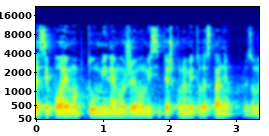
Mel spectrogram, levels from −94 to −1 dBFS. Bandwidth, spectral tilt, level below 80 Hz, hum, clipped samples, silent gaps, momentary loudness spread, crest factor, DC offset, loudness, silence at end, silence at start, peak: 11.5 kHz; -3.5 dB/octave; -76 dBFS; none; under 0.1%; none; 6 LU; 18 dB; under 0.1%; -30 LUFS; 0 s; 0 s; -12 dBFS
